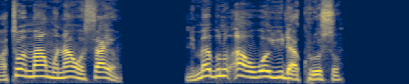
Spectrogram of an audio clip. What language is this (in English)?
Akan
